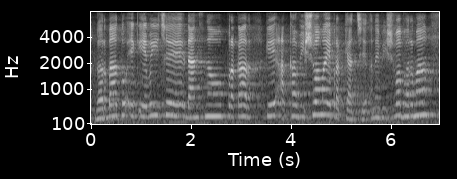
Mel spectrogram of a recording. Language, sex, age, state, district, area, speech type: Gujarati, female, 45-60, Gujarat, Surat, urban, spontaneous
